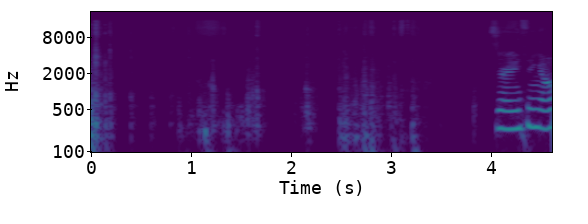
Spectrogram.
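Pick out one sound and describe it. A plastic box clatters and scrapes across a wooden table.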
